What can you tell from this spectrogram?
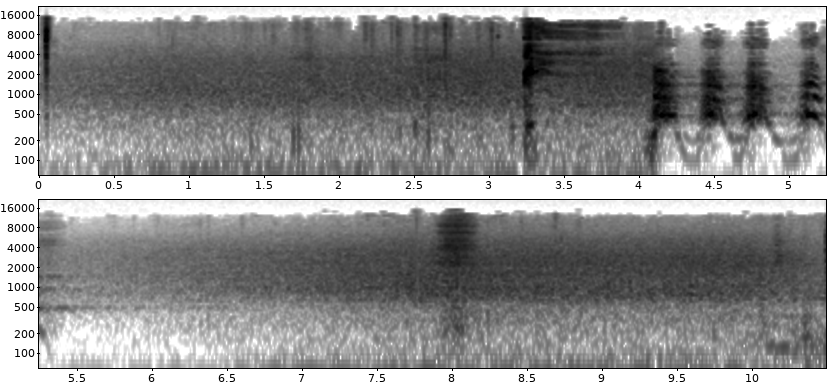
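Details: Wrestling huskies at play: after a quiet stretch, four short, evenly spaced barks sound in quick succession, then fade into low background hiss.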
